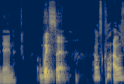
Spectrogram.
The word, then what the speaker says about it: Whitsett: Whitsett.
